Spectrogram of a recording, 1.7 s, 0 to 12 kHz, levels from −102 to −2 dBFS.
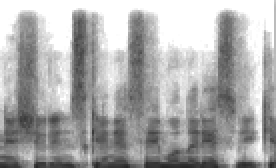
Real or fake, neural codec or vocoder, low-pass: real; none; 10.8 kHz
